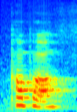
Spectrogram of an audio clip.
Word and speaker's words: Po-Po: But how do you say it? Popo? Popo. Because it's different in Mandarin, isn't it? Popo. Popo. Popo. Yeah. Because that's the Cantonese. Yeah, it's the Cantonese.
